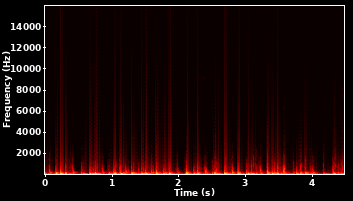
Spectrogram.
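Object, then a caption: Foam microphone windscreen. Fingertips of both hands rapidly tap a soft black foam cover on a large silver microphone. It makes a fast, uneven patter of dull, muffled thumps with deep low-end weight, each one dying away almost instantly, with no bright or high content.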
